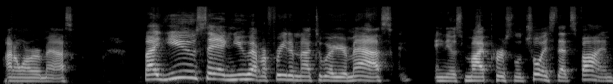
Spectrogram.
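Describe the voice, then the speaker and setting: A woman's voice: lowish voice, sharp tone. A woman hosting a recap show, giving casual, opinionated fan commentary in a blunt, conversational way.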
